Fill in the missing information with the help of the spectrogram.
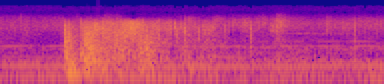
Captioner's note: door clatters; ominous music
